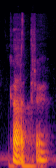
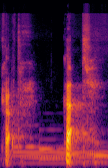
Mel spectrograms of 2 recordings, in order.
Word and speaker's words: Quatre: Quatre. Very nice. Quatre. Quatre by Boucheron.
